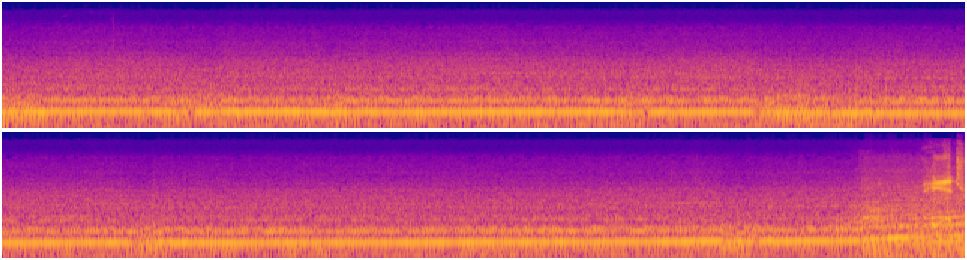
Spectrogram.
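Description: Race truck engines in iRacing's ANZCAR Truck Series at Atlanta, a steady, close droning roar that holds for a long stretch and rises sharply at the very end as they pull away.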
